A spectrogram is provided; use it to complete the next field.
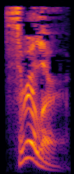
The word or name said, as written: thriller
